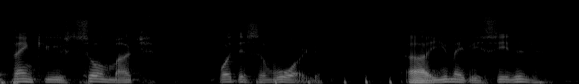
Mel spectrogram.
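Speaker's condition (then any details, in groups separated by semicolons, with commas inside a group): ALS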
